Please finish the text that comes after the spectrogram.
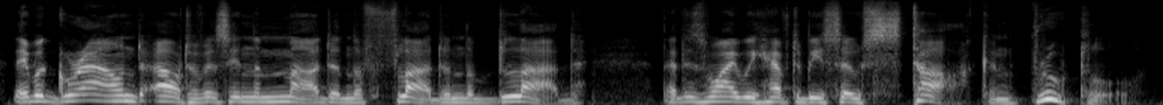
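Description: A man's voice: a little high, lively intonation, normal speed, dry recording, clean studio sound, voice pushed up. A man voicing pretentious, scornful young intellectuals in an audiobook, with affected disdain. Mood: self-pitying.

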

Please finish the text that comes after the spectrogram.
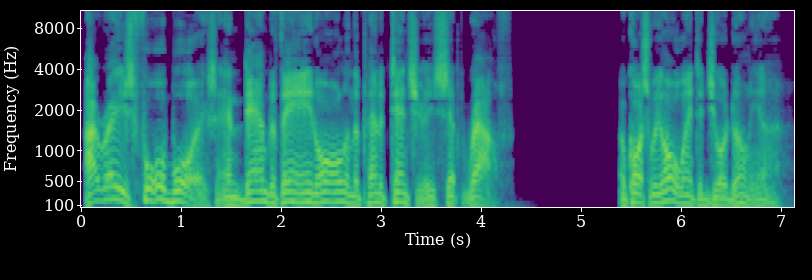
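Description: A man voicing a weary, wry old Southern drinker with a drawling dialect, his voice raised higher and louder than his own. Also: big pitch swings, moderate pace, no room sound, clean studio sound. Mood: rueful. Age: older.

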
